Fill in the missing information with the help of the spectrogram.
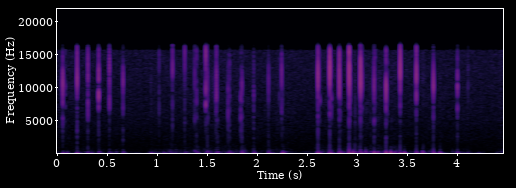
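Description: Fingernails drag across the rows of a flat sheet of small white square ceramic mosaic tiles lying on cloth. The result is a quick, dense run of dry scratching and rattling clicks, mostly low and thumpy with bright ticking edges, growing busier and louder toward the end.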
